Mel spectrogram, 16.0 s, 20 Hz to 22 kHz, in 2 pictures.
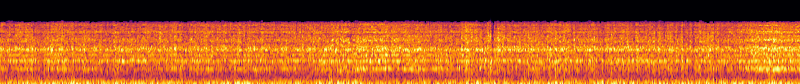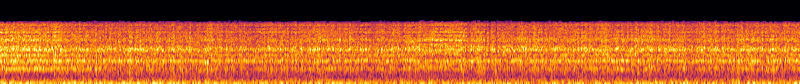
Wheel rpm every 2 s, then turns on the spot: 200, 190, 200, 200, 200, 200, 200, 200.
none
